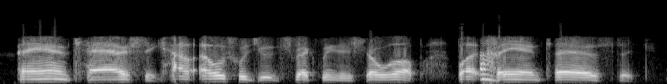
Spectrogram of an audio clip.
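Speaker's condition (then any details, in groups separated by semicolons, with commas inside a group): Traumatic brain injury; trach tube damaged voice box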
